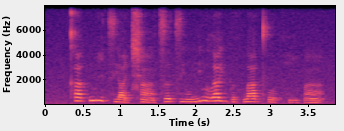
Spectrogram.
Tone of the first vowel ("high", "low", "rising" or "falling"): high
